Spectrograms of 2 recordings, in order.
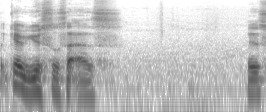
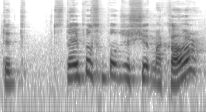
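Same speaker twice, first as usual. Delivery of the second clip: surprised; 13 semitones higher than usual. Real, not acted. His own support shoots his car.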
